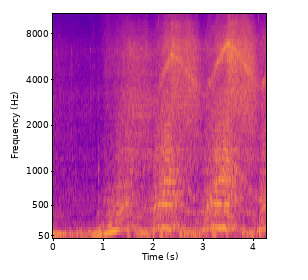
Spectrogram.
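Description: Audi S6's turbocharged inline five-cylinder engine revved up from idle about a second in and held by its launch control at about 4,500 rpm, the revs swinging up and down twice against the limiter.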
